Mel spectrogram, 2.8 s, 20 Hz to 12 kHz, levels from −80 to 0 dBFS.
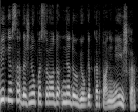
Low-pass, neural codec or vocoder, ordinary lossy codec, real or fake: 10.8 kHz; autoencoder, 48 kHz, 32 numbers a frame, DAC-VAE, trained on Japanese speech; MP3, 64 kbps; fake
